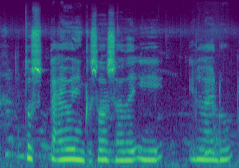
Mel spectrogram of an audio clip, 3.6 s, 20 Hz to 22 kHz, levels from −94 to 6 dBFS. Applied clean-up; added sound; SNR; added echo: none; none; none; none.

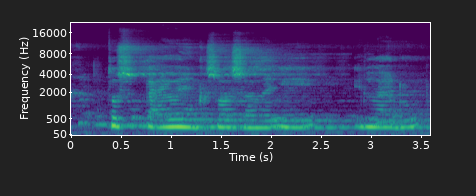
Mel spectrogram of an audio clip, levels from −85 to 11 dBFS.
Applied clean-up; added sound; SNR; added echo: none; none; none; reverberation time 1.8 s.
